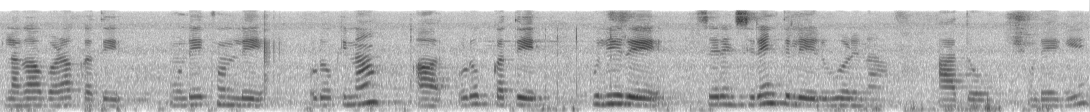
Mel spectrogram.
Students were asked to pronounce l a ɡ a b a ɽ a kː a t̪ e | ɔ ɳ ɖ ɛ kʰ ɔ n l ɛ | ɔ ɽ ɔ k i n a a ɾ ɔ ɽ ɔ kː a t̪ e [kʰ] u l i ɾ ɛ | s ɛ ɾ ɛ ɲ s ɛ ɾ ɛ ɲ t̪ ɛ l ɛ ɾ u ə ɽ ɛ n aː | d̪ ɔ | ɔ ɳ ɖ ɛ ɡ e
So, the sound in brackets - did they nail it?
no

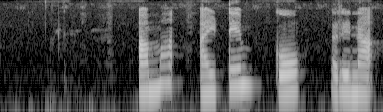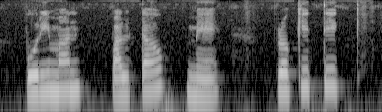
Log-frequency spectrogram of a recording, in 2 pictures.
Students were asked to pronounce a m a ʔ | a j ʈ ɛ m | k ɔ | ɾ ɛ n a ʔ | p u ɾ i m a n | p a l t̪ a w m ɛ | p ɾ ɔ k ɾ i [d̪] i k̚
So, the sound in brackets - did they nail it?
no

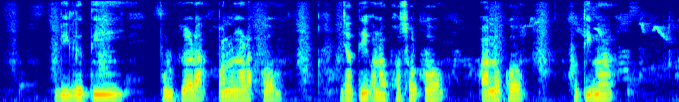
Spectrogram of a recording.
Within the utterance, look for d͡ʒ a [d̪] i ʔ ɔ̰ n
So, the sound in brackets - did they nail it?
no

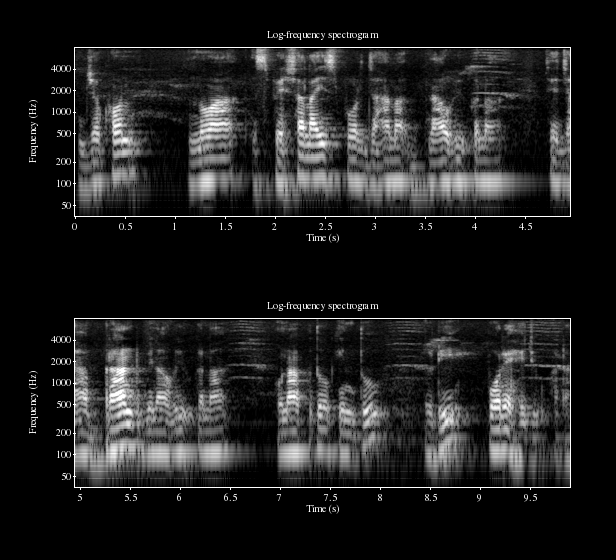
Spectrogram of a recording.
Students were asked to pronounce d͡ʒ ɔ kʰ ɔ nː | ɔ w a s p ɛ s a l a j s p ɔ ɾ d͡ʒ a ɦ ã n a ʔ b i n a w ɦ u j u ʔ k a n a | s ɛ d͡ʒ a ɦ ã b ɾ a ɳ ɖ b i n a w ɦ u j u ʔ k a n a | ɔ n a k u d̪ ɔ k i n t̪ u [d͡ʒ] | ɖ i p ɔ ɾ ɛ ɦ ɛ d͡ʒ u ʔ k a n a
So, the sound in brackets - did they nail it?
no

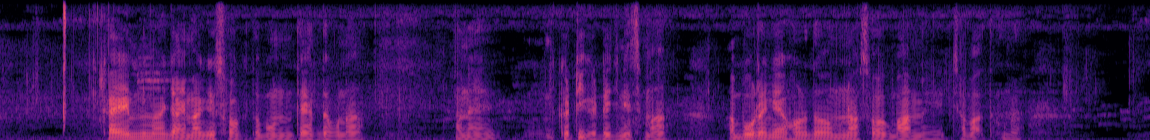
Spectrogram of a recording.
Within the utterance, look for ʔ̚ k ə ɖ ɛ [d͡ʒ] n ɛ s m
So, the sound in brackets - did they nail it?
yes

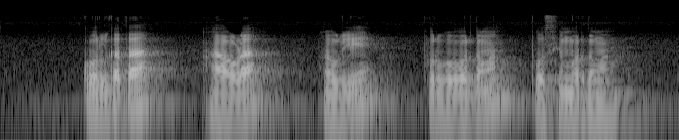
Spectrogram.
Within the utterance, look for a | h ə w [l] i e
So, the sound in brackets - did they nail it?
yes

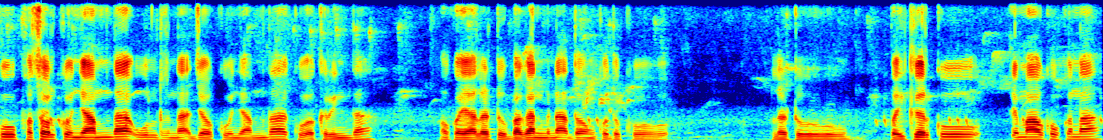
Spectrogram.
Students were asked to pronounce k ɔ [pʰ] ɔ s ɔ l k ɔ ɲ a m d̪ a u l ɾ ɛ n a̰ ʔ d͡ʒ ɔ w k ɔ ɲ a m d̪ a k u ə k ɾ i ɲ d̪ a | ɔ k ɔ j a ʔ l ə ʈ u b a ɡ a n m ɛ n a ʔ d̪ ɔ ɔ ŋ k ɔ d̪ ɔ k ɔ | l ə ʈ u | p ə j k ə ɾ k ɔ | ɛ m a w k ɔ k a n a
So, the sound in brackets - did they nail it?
yes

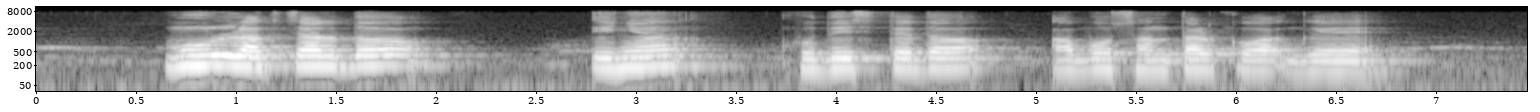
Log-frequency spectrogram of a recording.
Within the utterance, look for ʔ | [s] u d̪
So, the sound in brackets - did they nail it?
no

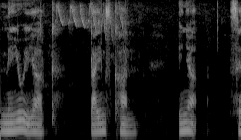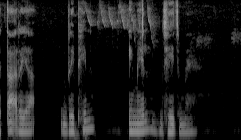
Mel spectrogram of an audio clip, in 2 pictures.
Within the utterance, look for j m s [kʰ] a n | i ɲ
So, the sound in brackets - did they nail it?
yes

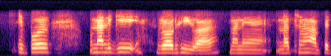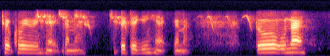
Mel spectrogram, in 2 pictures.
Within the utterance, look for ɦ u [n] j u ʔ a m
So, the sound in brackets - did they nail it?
no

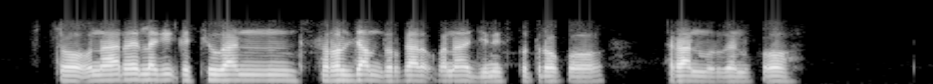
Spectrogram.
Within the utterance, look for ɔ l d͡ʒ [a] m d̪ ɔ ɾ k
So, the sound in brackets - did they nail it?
yes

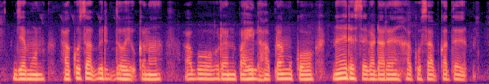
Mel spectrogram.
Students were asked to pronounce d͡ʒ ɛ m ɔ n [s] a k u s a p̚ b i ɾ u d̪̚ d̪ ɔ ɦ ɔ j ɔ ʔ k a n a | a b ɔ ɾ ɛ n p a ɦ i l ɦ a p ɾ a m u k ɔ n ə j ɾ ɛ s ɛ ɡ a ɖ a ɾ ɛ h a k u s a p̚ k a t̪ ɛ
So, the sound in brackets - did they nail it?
no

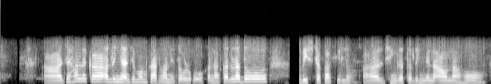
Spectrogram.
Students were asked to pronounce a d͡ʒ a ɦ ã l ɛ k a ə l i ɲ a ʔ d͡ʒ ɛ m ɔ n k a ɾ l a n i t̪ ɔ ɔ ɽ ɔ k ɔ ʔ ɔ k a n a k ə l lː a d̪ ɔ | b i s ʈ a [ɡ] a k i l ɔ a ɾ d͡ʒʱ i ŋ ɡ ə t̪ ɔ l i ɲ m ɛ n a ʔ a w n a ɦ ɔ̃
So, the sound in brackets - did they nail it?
no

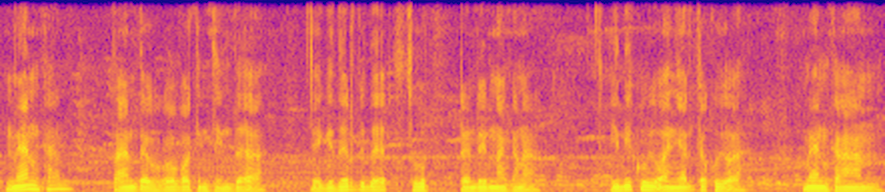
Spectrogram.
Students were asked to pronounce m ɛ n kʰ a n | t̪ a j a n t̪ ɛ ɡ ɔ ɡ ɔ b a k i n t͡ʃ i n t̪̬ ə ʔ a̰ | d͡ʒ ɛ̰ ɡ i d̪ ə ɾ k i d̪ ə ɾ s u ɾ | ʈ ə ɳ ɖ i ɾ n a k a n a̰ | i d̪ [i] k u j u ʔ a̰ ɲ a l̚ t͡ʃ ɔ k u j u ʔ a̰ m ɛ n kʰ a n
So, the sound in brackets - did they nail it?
yes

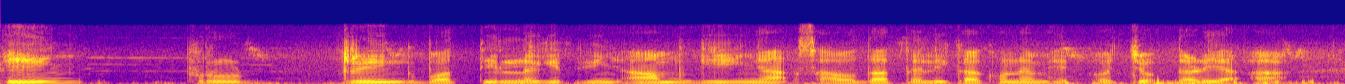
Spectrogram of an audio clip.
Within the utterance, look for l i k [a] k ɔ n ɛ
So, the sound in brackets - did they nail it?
yes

